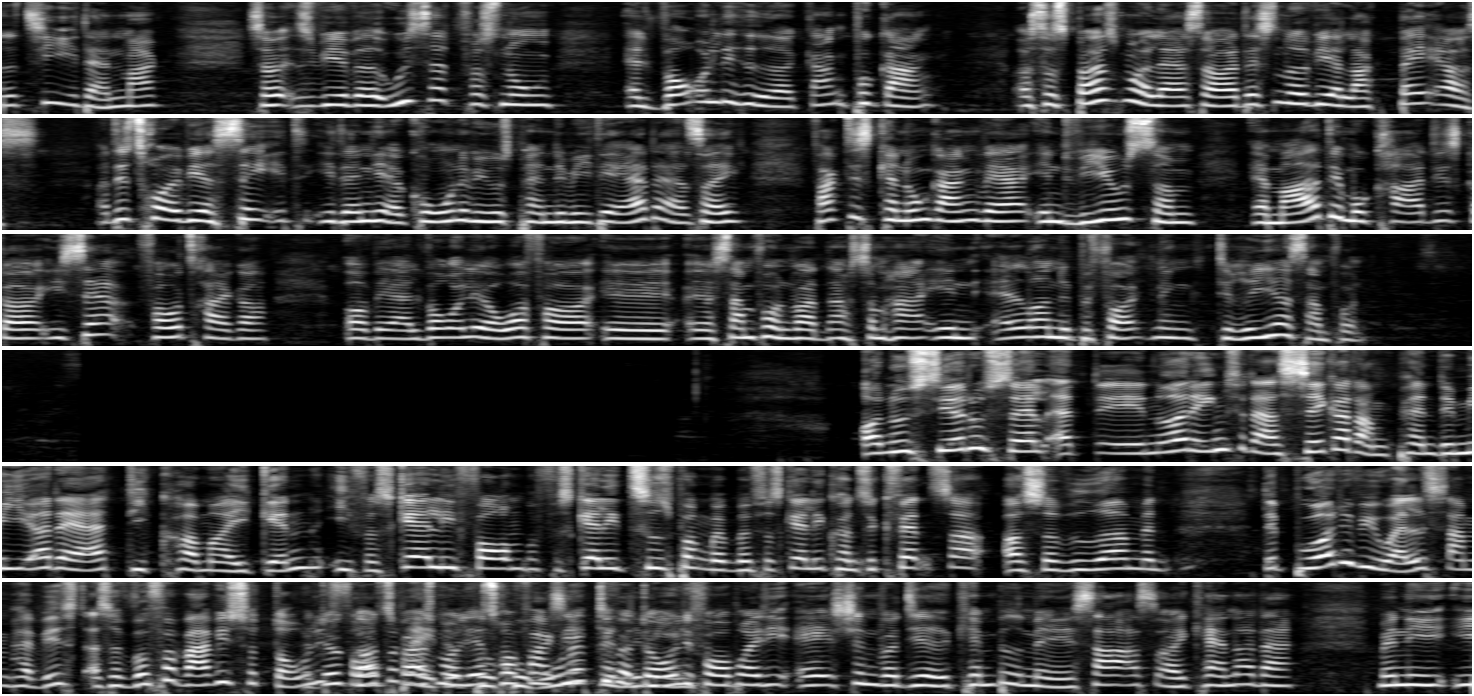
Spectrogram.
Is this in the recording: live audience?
yes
